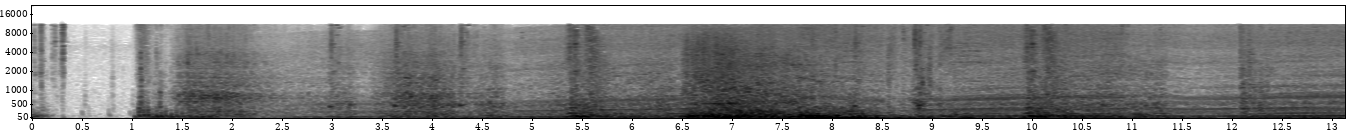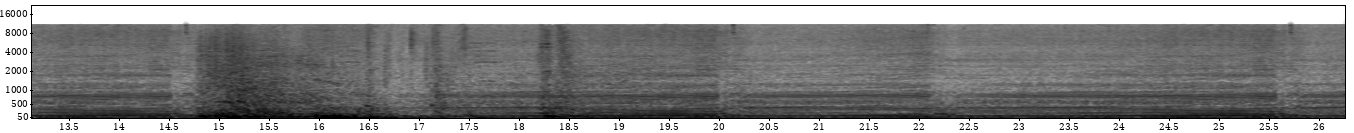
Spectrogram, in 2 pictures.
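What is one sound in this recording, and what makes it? A quad bike engine hums and revs steadily.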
